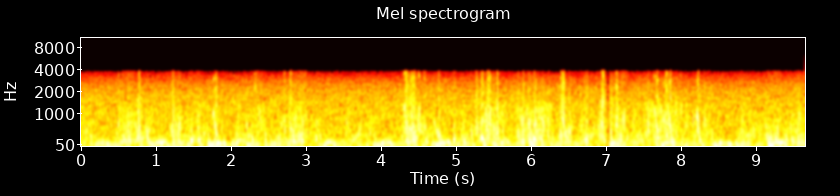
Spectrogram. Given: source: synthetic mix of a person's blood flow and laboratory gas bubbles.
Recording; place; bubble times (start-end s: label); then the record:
Doppler ultrasound of blood flow; precordium
0.43-0.96 s: bubbles
1.15-1.68 s: bubbles
1.73-1.90 s: bubbles
2.19-3.05 s: bubbles
3.11-3.19 s: bubbles
4.26-4.85 s: bubbles
4.96-5.03 s: bubbles
5.17-5.70 s: bubbles
5.80-6.33 s: bubbles
6.36-6.58 s: bubbles
6.64-6.82 s: bubbles
6.86-7.33 s: bubbles
7.52-8.04 s: bubbles
8.14-8.39 s: bubbles
9.12-9.67 s: bubbles
From the record:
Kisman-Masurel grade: 333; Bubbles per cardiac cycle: rolling drumbeat, 9 or more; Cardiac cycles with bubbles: 50 to 99%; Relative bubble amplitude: loud (0.450 to 0.775); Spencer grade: 3 (all of the cardiac periods contain showers or single bubble signals, but not dominating or overriding the cardiac motion signals); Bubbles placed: anywhere in the cardiac cycle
